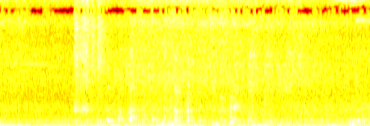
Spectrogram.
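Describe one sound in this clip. A young woman laughs nearby.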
